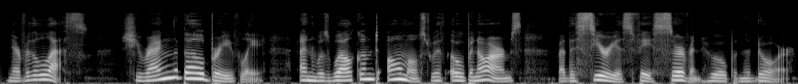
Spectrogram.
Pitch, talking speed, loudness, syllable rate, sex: 180 Hz, 165 wpm, -17 LUFS, 5.3 syllables/s, female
